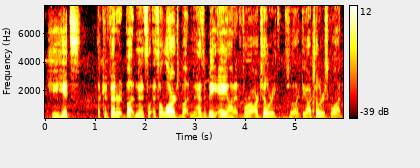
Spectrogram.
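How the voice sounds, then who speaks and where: A metal detecting hobbyist from California, United States, speaks at a quick pace in a medium-pitched, slightly mellow voice. He rambles casually through his story and acts out what people said, with a little hiss or hum present.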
